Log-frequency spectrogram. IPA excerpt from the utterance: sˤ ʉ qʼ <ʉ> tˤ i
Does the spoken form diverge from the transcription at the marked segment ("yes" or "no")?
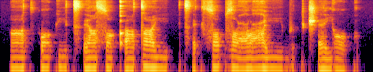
yes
